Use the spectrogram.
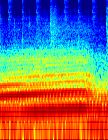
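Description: A turbocharged Subaru BRZ engine revs loudly from close range as the car accelerates, with a strong rising drone through the run and a shift in tone near the end. No one talks over it.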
